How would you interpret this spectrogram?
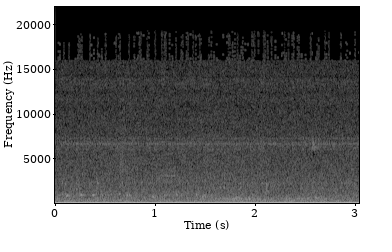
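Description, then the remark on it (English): Water running in an aquarium, a soft continuous trickle and gurgle that stays steady and fairly faint throughout, with no voices. “If you listen carefully, you'll be able to hear the water running in my aquarium too.”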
